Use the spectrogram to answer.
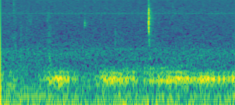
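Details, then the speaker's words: Stomach rumbling (borborygmi) from hunger near lunchtime: a low, drawn-out gurgling growl with a cooing quality, rising and falling over about two seconds. "That's my stomach. I do apologise. Apparently I'm very hungry."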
